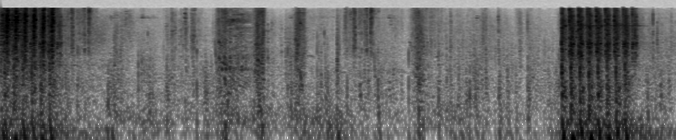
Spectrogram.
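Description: A gun fires rapid bursts close by.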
